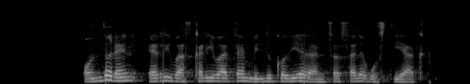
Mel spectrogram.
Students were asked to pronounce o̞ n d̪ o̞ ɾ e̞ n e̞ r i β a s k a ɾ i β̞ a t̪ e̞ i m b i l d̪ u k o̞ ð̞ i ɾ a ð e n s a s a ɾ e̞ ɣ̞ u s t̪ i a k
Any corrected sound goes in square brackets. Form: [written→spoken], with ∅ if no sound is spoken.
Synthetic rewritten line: o̞ n d̪ o̞ ɾ e̞ n e̞ r i β a s k a ɾ i β̞ a t̪ e̞ [i→a] m b i l d̪ u k o̞ ð̞ i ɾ a ð [e→a] n [s→t͡s] a s a [ɾ→l] e̞ ɣ̞ u s t̪ i a k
